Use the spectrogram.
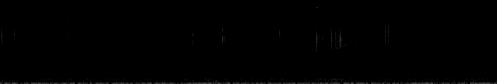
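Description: Fingertips scoop and roll small solid steel pachinko balls on black velvet, so they clink together in quiet, bright metallic ticks. The clinks come in clustered bursts over a low, steady hum.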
